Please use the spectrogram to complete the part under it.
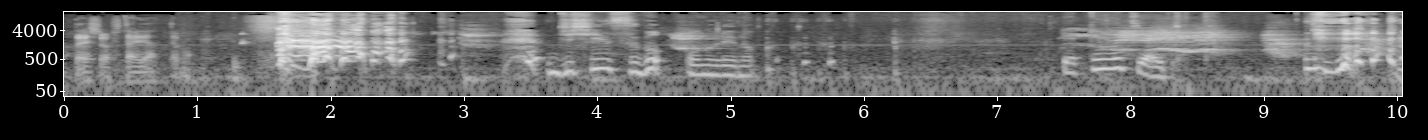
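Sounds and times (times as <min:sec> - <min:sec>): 
speech: 0:00.1 - 0:05.3, 0:07.5 - 0:08.4, 0:09.3 - 0:10.0
laughter: 0:01.6 - 0:03.0, 0:05.2 - 0:06.4, 0:09.3 - 0:10.0
dog giving high-pitched yelps and whimpering barks: 0:04.5 - 0:04.9, 0:07.5 - 0:10.0.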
